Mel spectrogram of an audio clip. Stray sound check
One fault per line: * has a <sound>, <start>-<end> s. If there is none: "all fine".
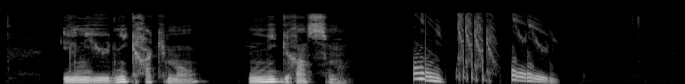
* has a chirp, 4.1-5.6 s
